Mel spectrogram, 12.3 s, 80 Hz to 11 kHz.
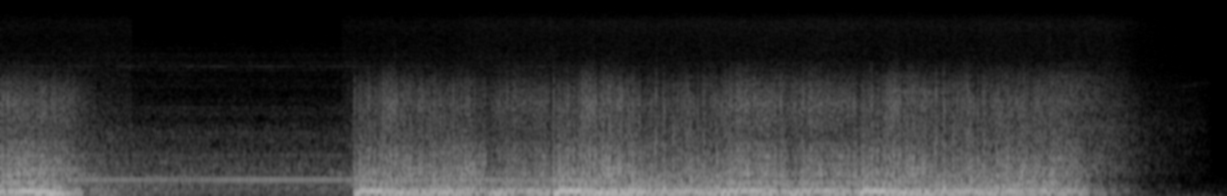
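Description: Panavia Tornado's 27 mm Mauser cannon firing: a short burst at the start, then a long continuous burst from about three and a half seconds in that fades out near the end.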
